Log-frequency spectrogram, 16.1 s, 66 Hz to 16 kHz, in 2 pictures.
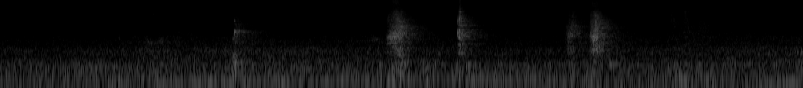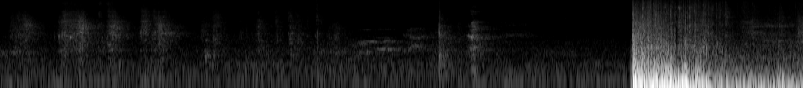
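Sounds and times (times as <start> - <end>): steady low hum: 14.4 - 16.0.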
